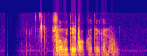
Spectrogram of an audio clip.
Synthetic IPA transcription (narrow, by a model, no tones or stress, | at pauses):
ʃomit̪iɾpokʰːot̪ʰekḛ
